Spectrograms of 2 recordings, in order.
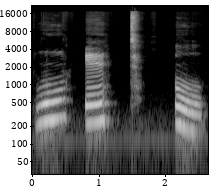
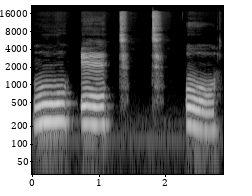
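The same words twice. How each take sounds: First: "l, it, l" as separate sounds, single t; one T sound. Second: "l, it, l" with the t sounded twice; doubled T sound. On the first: Teacher showing double consonants make one sound, sounding out. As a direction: hold "l", say "it" with one crisp t, then "l". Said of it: "it just makes one sound". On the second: Teacher showing what you would not say, sounding out. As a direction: split "l, it, l" apart, adding a second separate t. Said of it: "You would not say". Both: Shown as a demonstration.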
